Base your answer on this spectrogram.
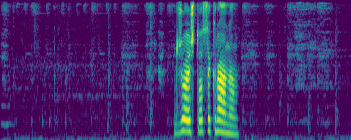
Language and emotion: Russian, neutral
